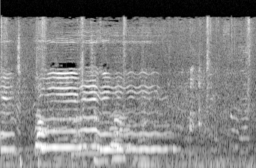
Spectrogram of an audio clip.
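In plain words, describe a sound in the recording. A small group of young men and women sings together in close harmony.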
